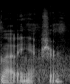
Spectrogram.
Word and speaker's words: Nottinghamshire: You think it's pronounced Snowtinghamshire? What happened? Yeah. I don't think it's Snowding. Maybe it is, but it's sorry, it's Nottinghamshire.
